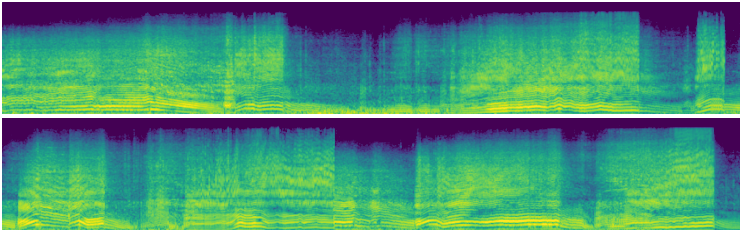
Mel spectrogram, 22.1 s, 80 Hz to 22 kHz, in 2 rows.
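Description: A 2018 Suzuki RM-Z250 dirt bike being ridden, its engine revving up and down in rising and falling sweeps, loud and close, running without a break and with no talk.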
